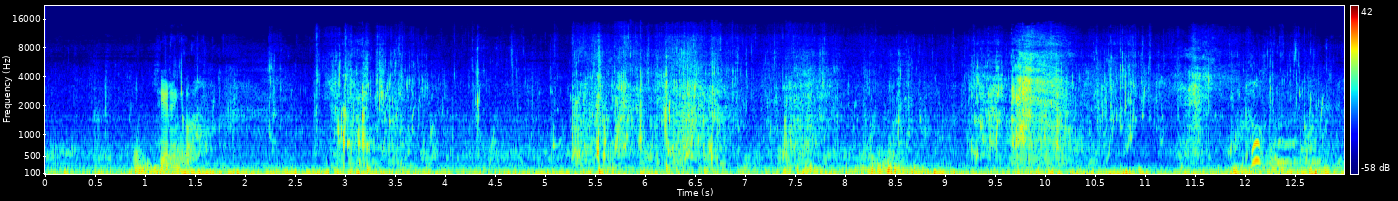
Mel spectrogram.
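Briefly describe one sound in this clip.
Water splashes and laps around a wader.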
